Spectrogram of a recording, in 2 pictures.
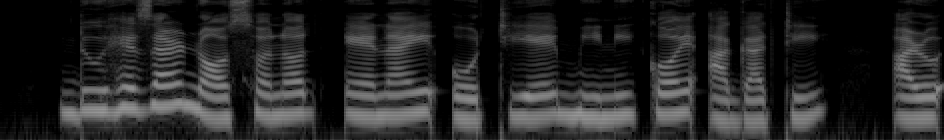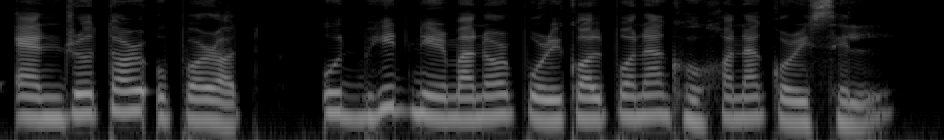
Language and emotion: Assamese, neutral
